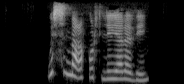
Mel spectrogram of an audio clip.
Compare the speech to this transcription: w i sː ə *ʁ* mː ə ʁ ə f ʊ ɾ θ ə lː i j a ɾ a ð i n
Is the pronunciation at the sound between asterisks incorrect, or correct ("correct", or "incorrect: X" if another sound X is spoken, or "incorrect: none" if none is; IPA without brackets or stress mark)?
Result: incorrect: none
